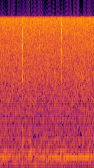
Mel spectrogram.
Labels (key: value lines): label: anthrophony, boat engine
recorder: HydroMoth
